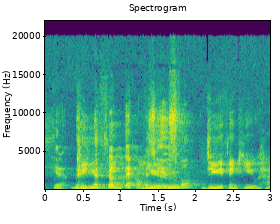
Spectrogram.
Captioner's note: laughter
